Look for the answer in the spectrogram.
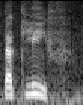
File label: "takaliifa", Hindi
